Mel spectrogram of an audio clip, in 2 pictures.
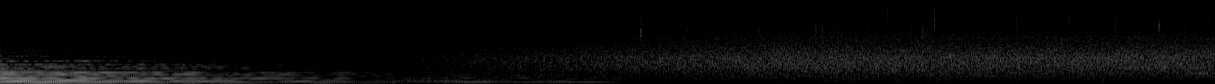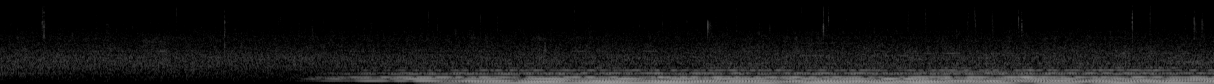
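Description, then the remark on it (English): Soft, steady rain falls outside a window with no wind, droplets pattering continuously and rhythmically on the ground in a hushed wash. Low sustained musical tones fade out early on, then swell back in more strongly over the rain near the end. “The first thing Lily hears when she opens her eyes is the sound of gentle rain coming down outside her window.”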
